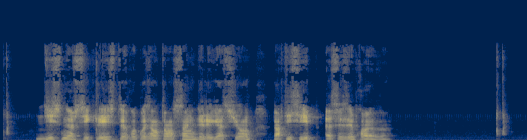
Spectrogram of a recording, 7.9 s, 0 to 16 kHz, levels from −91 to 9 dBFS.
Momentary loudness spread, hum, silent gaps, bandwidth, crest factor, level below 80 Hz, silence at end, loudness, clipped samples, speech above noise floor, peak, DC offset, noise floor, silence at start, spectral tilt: 10 LU; none; none; 11.5 kHz; 24 dB; -56 dBFS; 0.35 s; -21 LUFS; under 0.1%; 54 dB; -2 dBFS; under 0.1%; -77 dBFS; 0.1 s; -4 dB/octave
